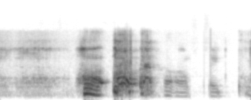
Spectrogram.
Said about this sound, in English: I was warning you about the cough.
